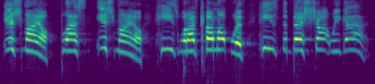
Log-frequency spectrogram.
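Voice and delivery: high, loud, insistent plea; worked-up shouting, stretching the key words; loud pleading. Acted. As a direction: argue desperately with God. Acting Abraham pleading with God.

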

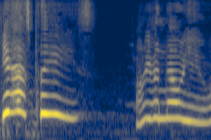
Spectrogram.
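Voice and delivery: high, loud mock polite reply; sarcastic mock politeness. Pastor mocking a grocery stranger who wants to touch the belly. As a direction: fake sweetness toward a stranger. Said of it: "And like".

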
